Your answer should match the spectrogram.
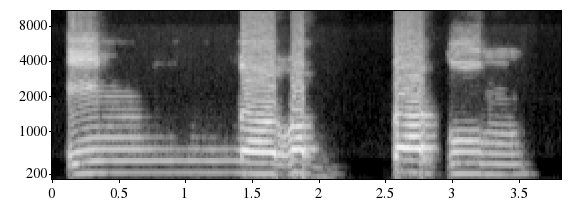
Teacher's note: نون مشدد کی وجہ سے غنہ ہے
